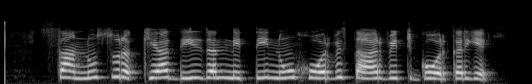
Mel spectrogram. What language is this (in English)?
Punjabi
